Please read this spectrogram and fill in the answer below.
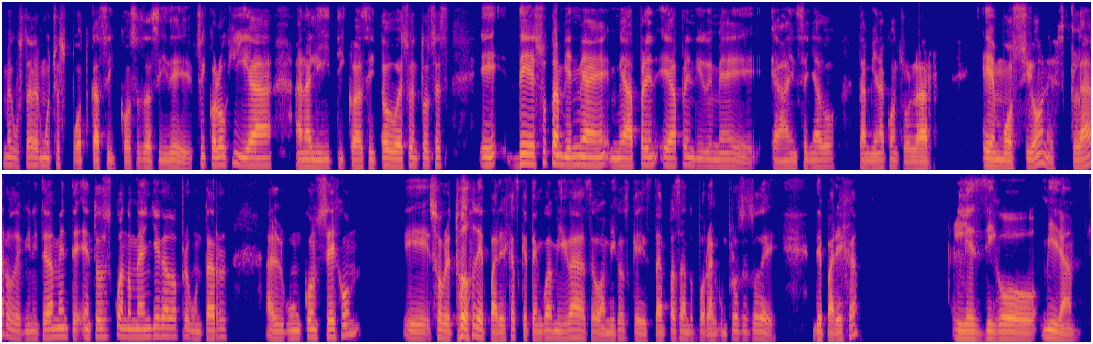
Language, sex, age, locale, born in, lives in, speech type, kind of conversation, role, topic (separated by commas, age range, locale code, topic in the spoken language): Spanish, male, 55-59, es-MX, Mexico, United States, conversation, unstructured, none, ¿Cómo expresas tus sentimientos sin herir a los demás?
